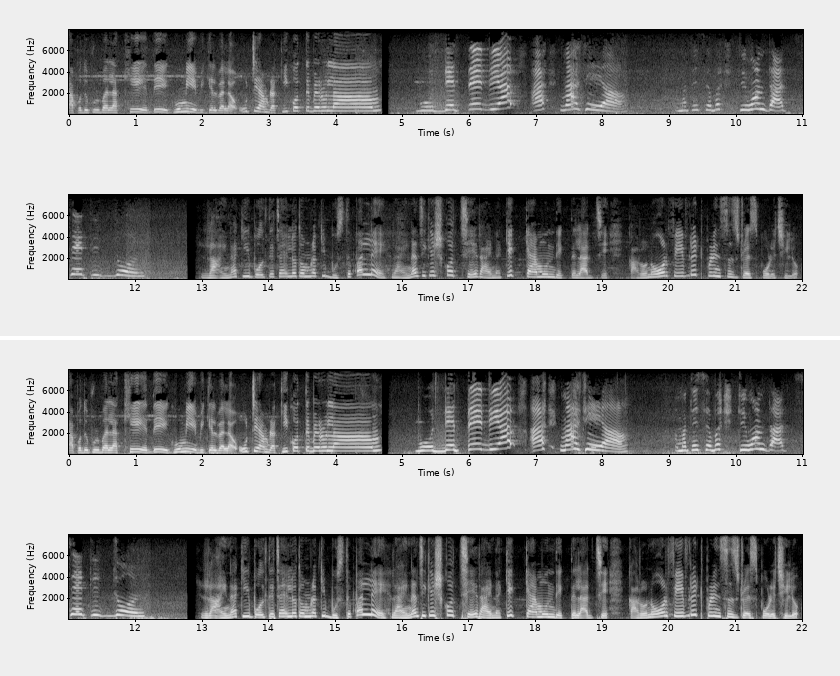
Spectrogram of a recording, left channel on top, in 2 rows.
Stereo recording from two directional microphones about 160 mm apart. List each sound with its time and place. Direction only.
0.0 s speech: 35° right (ahead or behind)
5.6 s a sound: 80° right; by 8.3 s 60° right (ahead or behind)
9.6 s speech: 55° right (ahead or behind)
10.1 s a woman's voice: 30° right (ahead or behind)
11.0 s speech: 50° right (ahead or behind)
13.0 s speech: 50° right (ahead or behind)
18.0 s a woman's voice: 25° right (ahead or behind)
18.3 s speech: 45° right (ahead or behind)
